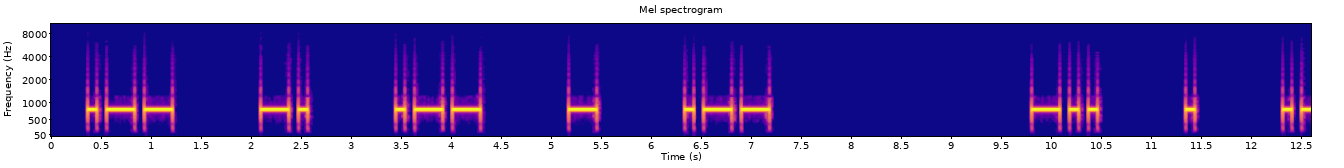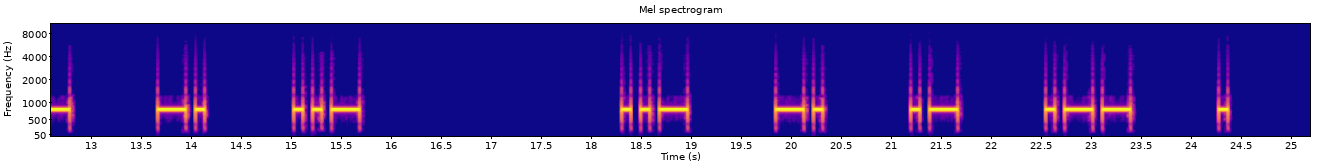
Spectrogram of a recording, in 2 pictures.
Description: Morse code, heard as a keyed tone, about 13 wpm, spaced as for 7 wpm, 800 Hz. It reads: WNWTW DEANU UNAWE
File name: LEZIONI / 3 MWRO / 3 MW ws 12wpm 1816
